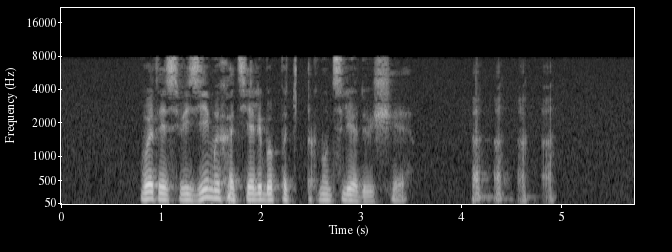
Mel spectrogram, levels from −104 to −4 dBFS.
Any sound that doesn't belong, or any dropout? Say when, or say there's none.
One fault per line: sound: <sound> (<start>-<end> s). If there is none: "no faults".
sound: dropout (2.4-2.5 s)
sound: laugh (4.1-5.0 s)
